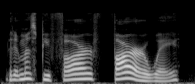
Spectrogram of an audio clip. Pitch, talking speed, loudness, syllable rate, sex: 215 Hz, 215 wpm, -16 LUFS, 4.6 syllables/s, female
